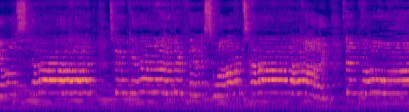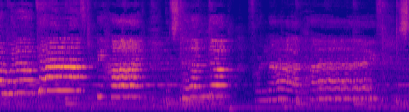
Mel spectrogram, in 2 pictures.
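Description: A young woman sings a slow ballad into a handheld microphone, holding long notes with vibrato and sliding through melismatic runs. Under her voice runs a soft, steady accompaniment of held chords.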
